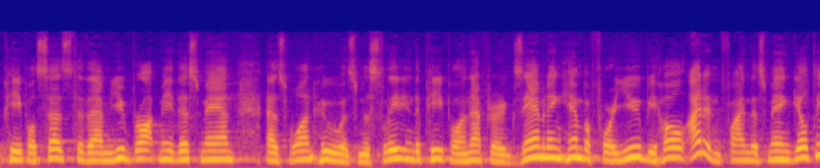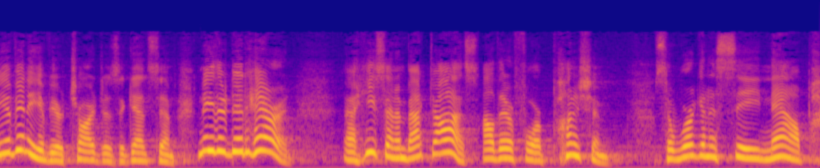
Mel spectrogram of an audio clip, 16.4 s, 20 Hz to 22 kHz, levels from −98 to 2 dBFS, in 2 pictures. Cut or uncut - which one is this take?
cut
